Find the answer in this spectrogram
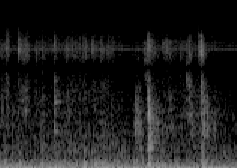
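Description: Handling noise as a paperback book is moved aside, with a sharp knock about one and a half seconds in, over a steady low hum.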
